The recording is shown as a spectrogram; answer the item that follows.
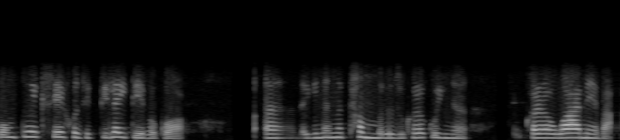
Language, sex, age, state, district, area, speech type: Manipuri, female, 30-45, Manipur, Kangpokpi, urban, conversation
